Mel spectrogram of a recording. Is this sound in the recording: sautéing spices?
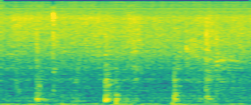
yes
